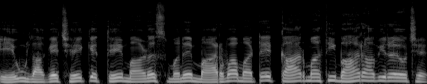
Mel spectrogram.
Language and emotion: Gujarati, fearful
